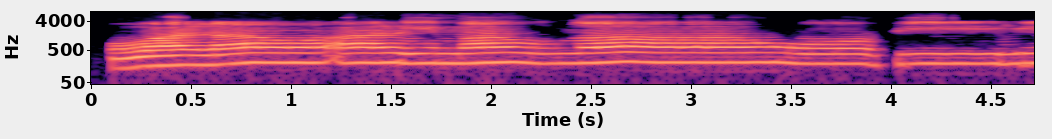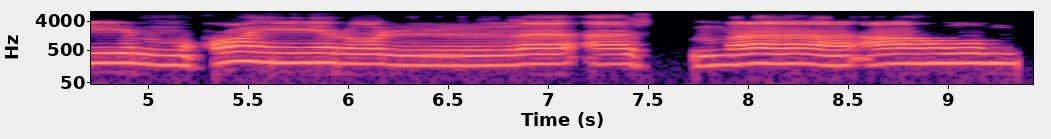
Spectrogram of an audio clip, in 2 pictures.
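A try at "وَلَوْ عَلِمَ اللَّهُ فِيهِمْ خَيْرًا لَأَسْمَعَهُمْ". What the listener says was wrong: Maknya jangan dipanjangin. Asma'ahum. Langsung. Jangan ma'ahum. Itu ada nambah panjang.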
